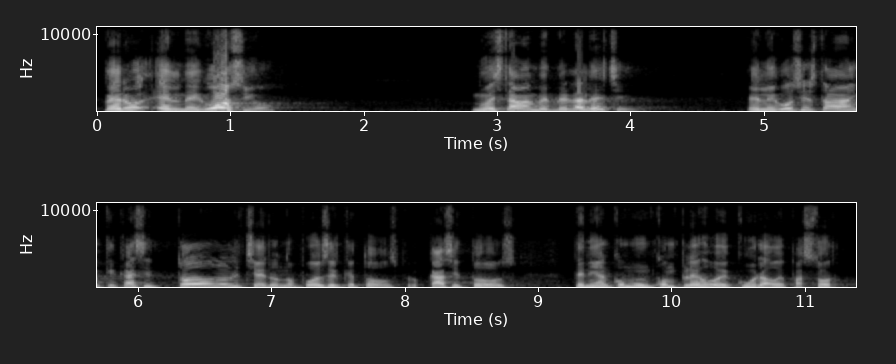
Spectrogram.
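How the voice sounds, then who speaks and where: High-voiced pastor preaching. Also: male voice, animated, fairly quick. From Costa Rica. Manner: folksy, humorous preaching with homely stories. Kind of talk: sermon. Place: church sanctuary. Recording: long church reverb.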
